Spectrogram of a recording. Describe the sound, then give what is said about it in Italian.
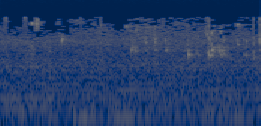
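Tea being poured into a cup makes a faint, continuous liquid trickle with small splashy textures, steady throughout the brief pour. “I did myself this tea. I hope that this could be good for Chinese taste. Just I am pouring it myself.”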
